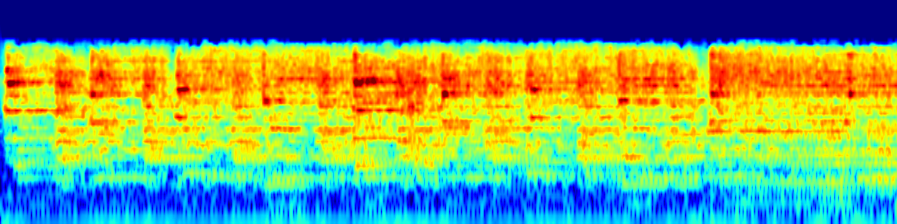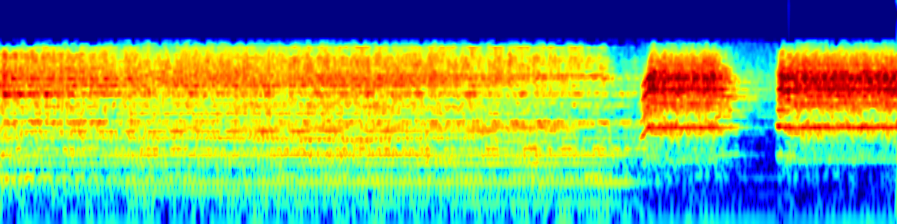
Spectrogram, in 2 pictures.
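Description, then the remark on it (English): A wedding car's horn honks outside in long, sustained blasts that blare almost continuously, cut off briefly near the end, then sound again. No one speaks. “in the wedding car honking the horn outside.”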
